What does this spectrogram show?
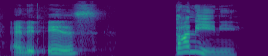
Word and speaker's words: panini: For pronunciation, make sure the a in p is an open, clear a sound, like the a in pasta or father. English speakers often make it too soft, like a p, but that's incorrect.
